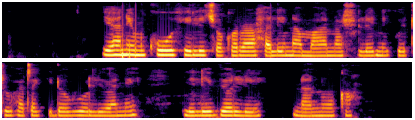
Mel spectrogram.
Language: Swahili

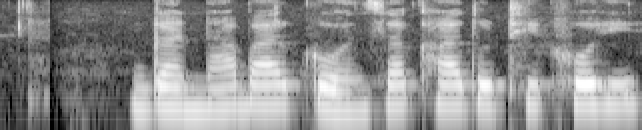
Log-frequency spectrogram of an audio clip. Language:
Chhattisgarhi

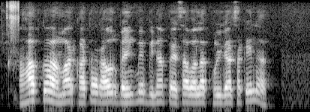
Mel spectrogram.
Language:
Bhojpuri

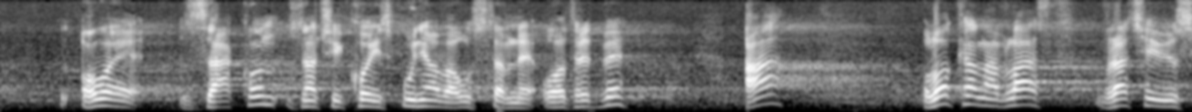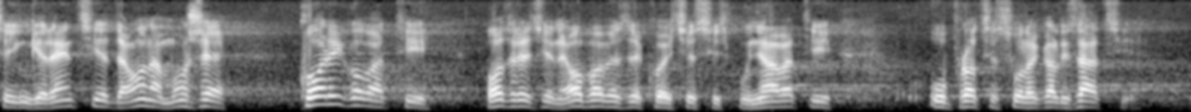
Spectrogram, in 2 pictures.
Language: Serbian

